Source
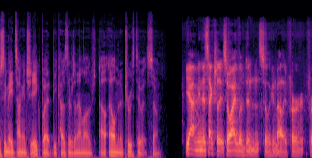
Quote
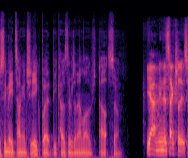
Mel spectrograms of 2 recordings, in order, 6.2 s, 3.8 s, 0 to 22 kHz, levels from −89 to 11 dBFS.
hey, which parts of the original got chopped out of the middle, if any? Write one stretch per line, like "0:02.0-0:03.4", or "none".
0:02.1-0:02.9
